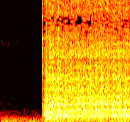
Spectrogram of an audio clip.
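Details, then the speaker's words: Reaim cordless battery jet cleaner that previously wouldn't spin or spray and hummed with a hot motor, tested after reassembly with rotor grease checked: a steady high motor buzz and fast, even pump chatter, no grinding. Pump, piston and motor are back to normal. "Sudah kembali normal ya, Teman-teman ya untuk pompanya dan untuk pistonnya dan juga untuk dinamonya."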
